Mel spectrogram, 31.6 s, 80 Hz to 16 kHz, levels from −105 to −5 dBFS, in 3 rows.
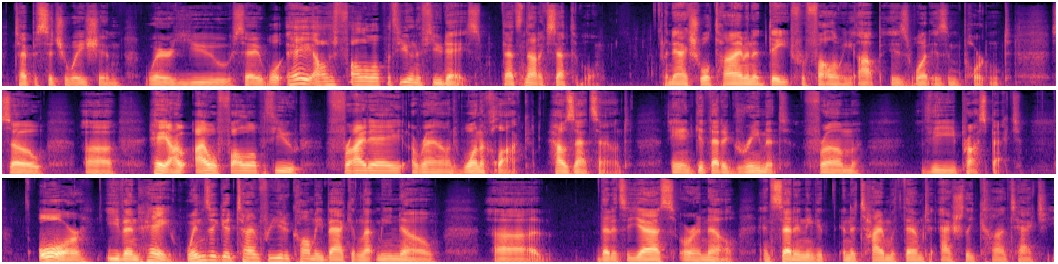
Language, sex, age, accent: English, male, 30-49, American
